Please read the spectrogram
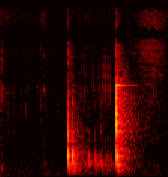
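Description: Two sharp knocks on a wooden stair tread, about two-thirds of a second apart, the second with a short ring.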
